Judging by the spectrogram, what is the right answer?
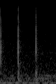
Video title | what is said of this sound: New Aliexpress doll haul 2nd wave Paola Reina fake Blythe like remake review unboxing 36cm vinyl | it's a good thick vinyl it's solid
